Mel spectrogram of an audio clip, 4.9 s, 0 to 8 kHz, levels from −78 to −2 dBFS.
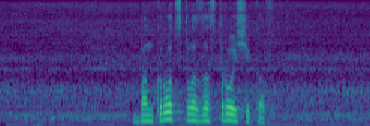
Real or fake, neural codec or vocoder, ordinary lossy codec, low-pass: real; none; none; none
